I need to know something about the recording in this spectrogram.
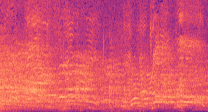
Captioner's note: thud; shouting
